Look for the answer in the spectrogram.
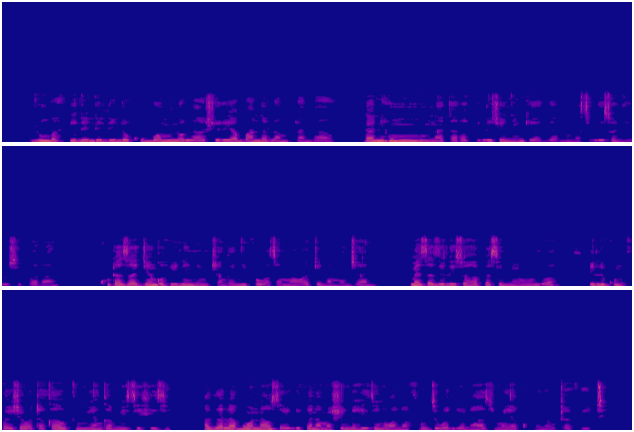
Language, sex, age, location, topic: Swahili, female, 25-35, Nairobi, education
